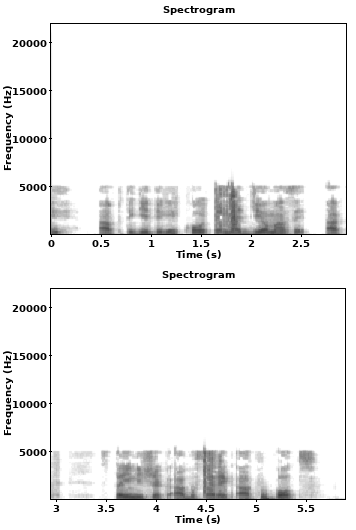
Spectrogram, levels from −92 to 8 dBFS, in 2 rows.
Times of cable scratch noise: 1.64-1.85, 4.47-4.66

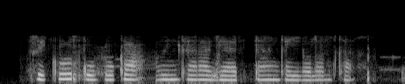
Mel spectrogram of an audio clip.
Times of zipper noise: none

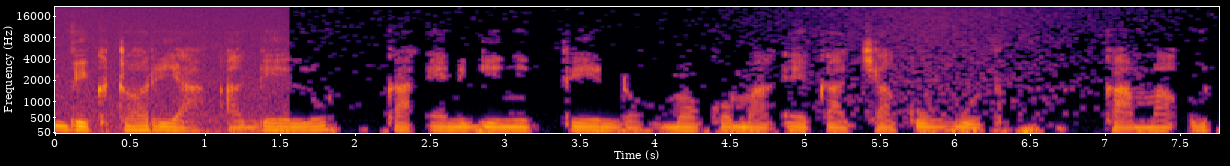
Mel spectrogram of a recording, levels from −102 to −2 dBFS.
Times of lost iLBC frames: none

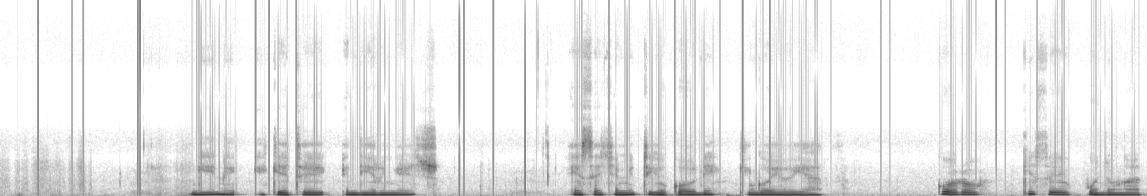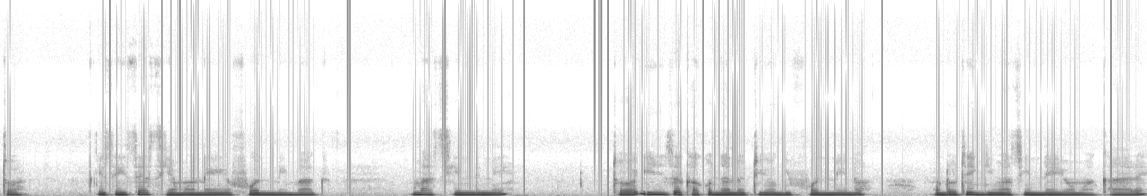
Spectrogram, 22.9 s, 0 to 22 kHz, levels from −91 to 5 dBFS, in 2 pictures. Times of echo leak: none

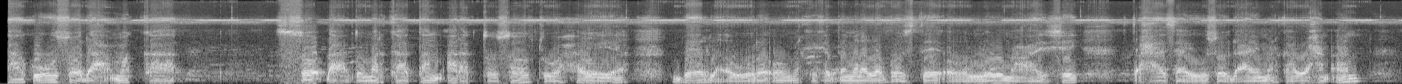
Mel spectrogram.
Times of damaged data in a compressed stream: none

